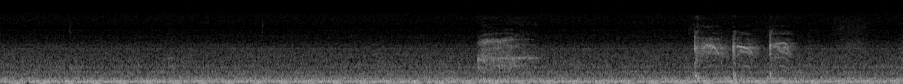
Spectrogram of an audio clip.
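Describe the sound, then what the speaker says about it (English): A burst of coughing, then a quick run of three sharp coughs, over a steady low rumble of background noise. "never seen someone knock themselves out just by coughing."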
